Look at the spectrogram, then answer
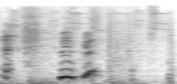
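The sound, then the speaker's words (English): A quick sneeze in two sharp, voiced bursts, a short intake followed by a louder burst, standing out clearly against faint background murmur. “Bless you.”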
